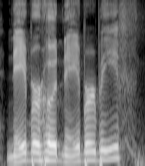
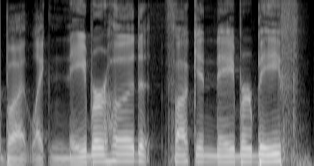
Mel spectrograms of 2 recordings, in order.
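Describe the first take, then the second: First: Big, loud, high hype on "neighborhood neighbor beef"; hyped catchphrase. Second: Said in the usual way. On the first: Shown as a demonstration. Comic repeats "neighborhood neighbor beef" as a loud hype shout.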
